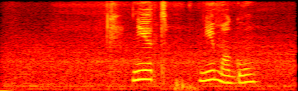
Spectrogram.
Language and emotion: Russian, sad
